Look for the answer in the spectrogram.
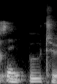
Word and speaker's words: Ubuntu: It's called Ubuntu. It's spelled U-B-U-N-T-U.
